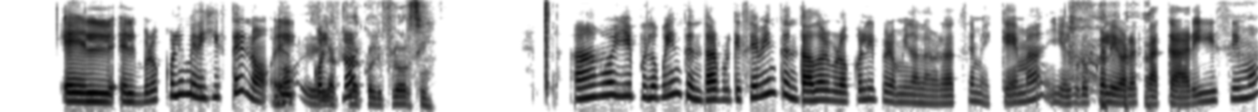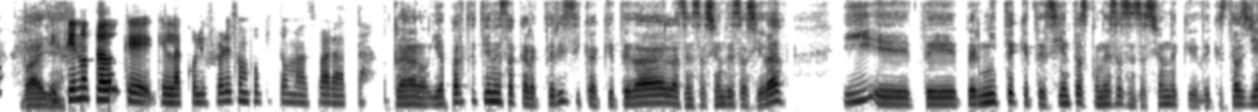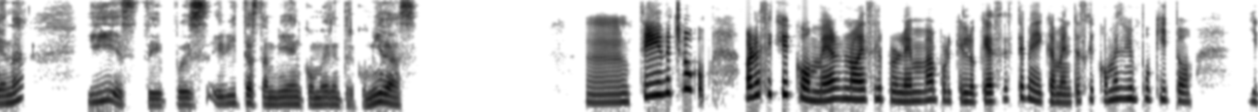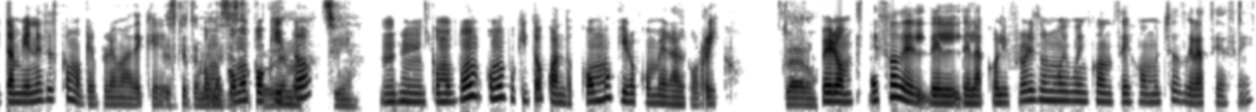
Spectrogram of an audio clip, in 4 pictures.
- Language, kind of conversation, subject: Spanish, advice, ¿Cómo puedo comer más saludable con un presupuesto limitado cada semana?
- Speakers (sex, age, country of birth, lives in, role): female, 30-34, Mexico, Mexico, user; male, 55-59, Mexico, Mexico, advisor
- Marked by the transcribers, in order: other background noise; chuckle; tapping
